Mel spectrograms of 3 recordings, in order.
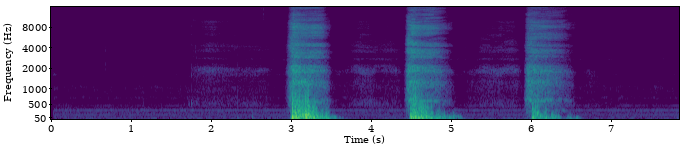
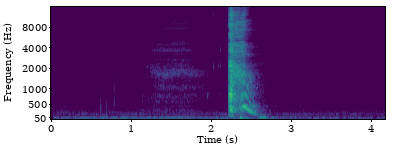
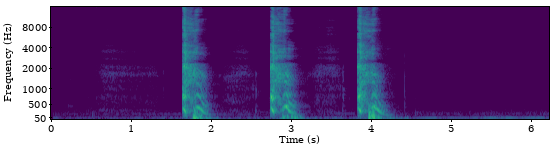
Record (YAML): exhalation_length: 7.9 s
exhalation_amplitude: 21571
exhalation_signal_mean_std_ratio: 0.26
cough_length: 4.2 s
cough_amplitude: 15702
cough_signal_mean_std_ratio: 0.2
three_cough_length: 6.2 s
three_cough_amplitude: 12624
three_cough_signal_mean_std_ratio: 0.3
survey_phase: beta (2021-08-13 to 2022-03-07)
age: 18-44
gender: Female
wearing_mask: 'No'
symptom_none: true
smoker_status: Prefer not to say
respiratory_condition_asthma: false
respiratory_condition_other: false
recruitment_source: REACT
submission_delay: 2 days
covid_test_result: Negative
covid_test_method: RT-qPCR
